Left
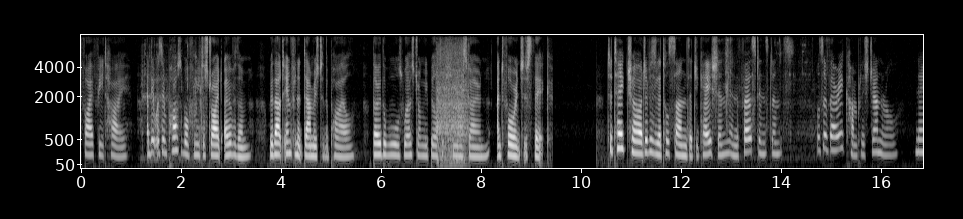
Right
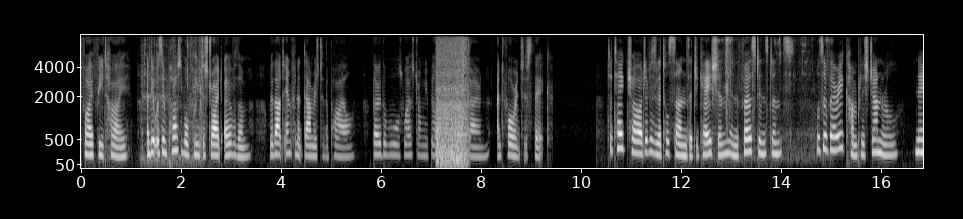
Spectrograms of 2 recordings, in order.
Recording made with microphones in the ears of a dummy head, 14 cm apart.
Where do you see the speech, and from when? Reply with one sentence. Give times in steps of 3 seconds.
You can hear the speech on the right from 0 s, on the left from 3 s, in the centre from 9 s and on the right from 12 s.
